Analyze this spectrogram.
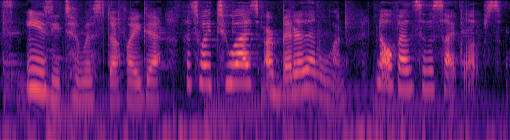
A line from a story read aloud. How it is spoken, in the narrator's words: In a reassuring voice, James said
